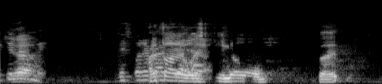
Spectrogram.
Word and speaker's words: Janome: out of this okay it is actually pronounced Janome jome okay glena said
